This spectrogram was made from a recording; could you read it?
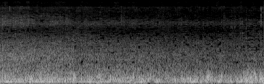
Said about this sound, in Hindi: तेज हवाएं हैं, हल्की बूंदाबांदी है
